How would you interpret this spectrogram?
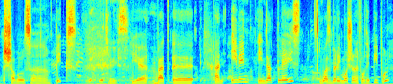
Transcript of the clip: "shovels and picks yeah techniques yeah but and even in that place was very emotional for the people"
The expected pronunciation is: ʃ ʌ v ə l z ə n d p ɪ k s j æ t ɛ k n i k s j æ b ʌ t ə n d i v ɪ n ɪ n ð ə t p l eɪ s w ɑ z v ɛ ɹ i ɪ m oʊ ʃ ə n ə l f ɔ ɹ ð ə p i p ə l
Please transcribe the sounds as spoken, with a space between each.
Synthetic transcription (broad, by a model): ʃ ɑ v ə l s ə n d p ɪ k s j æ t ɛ n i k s j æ b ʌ t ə n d i v ɪ n ɪ n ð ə t p l eɪ s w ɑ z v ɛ ɹ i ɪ m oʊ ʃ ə n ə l f ɔ ɹ ð ə p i p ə l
